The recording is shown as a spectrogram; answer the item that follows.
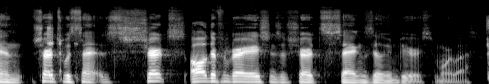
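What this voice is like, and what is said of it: Usual voice. Nothing is said of it.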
